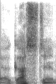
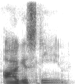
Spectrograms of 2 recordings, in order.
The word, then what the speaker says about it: Augustine: it's the same reason I don't say Augustine I say Augustine because that's how Americans say it and it's really pretentious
